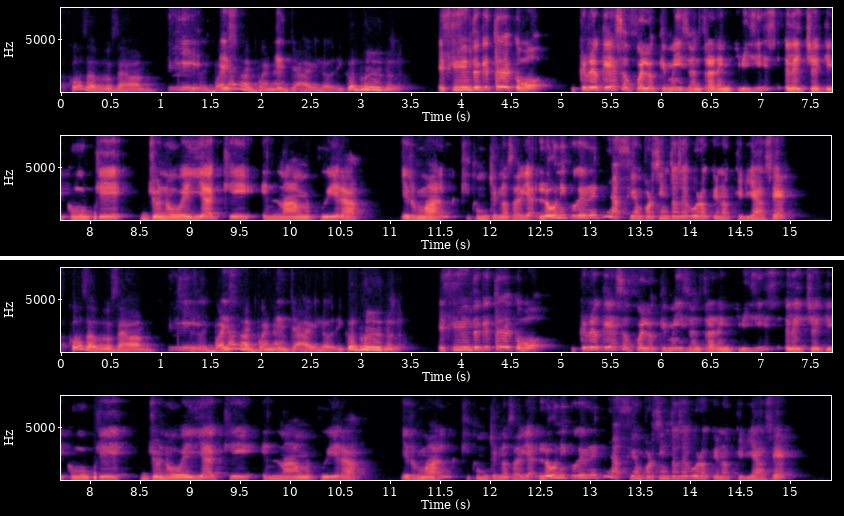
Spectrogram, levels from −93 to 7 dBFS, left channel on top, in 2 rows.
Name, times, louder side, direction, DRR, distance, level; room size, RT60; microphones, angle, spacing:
voice 1, 0.0-0.9 1.3-3.5, right 3 dB, 35° right, 0.4 m, -24 dB
voice 2, 1.1-1.7 2.2-2.3 3.8-4.8 5.2-10.7 11.1-15.0, left 4 dB, 85° left, 0.7 m, -24 dB
15.5 x 7.2 x 4.1 m
head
